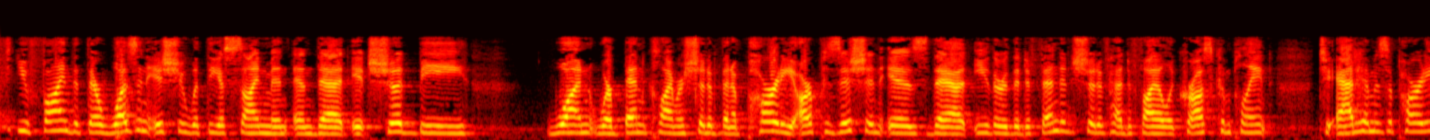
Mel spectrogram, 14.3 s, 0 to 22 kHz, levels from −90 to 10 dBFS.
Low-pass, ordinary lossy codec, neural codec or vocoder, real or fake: 7.2 kHz; Opus, 64 kbps; none; real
